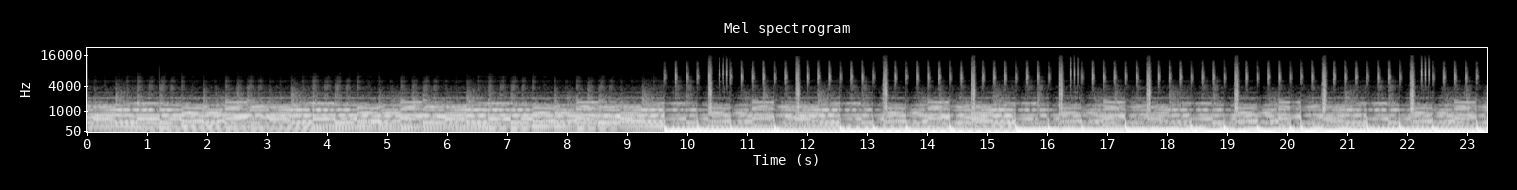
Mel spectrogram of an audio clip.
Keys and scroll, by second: 5.6 ctrl+i.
